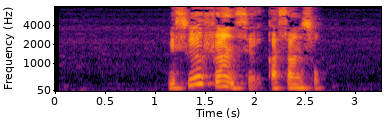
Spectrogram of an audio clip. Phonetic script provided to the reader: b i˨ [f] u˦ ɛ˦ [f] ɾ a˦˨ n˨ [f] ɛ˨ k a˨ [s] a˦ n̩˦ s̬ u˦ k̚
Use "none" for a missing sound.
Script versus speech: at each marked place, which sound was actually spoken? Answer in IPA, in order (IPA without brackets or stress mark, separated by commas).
s, f, s, s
